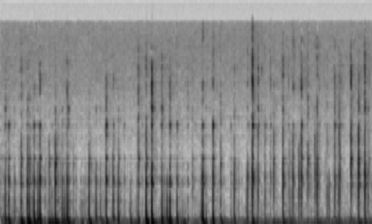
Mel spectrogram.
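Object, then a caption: Cedar wood serving board. Fingertips and short nails tap quickly and lightly on the face and top edge of a solid cedar serving board held upright. The taps are short, dry knocks with a deep, woody thump and almost no ring, coming in a fast, uneven flurry.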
